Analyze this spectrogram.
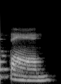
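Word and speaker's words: palm: को हम बोलते हैं पाव कि यहां से लेकर यहां तक हमारा है पाऊंगा यह हाथ का प्लेलिस्ट और पाम इन इस मेल साइलेंट होता है इसको पाल में नहीं बोलते इसको पांव बोलते पांव प्लेस और पांव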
